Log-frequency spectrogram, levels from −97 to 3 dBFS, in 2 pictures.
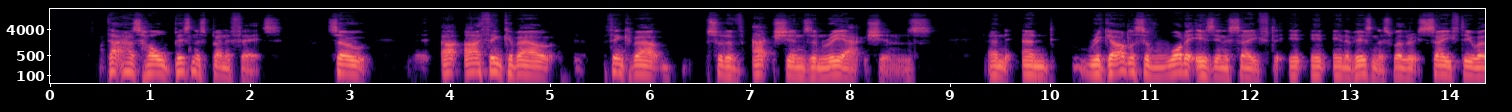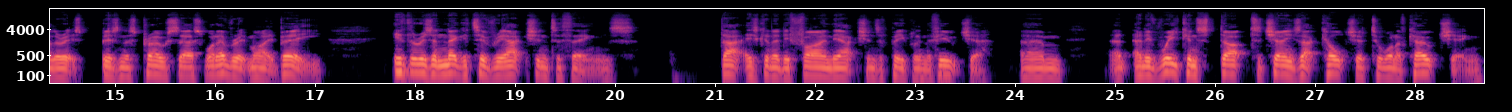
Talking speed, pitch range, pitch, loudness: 165 wpm, 100-125 Hz, 110 Hz, -31 LUFS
